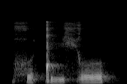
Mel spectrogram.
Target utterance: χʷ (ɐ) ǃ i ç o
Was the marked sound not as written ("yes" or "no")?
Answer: no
